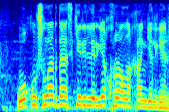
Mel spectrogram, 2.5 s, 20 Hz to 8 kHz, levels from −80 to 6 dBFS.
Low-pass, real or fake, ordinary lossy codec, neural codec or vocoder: 7.2 kHz; real; none; none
